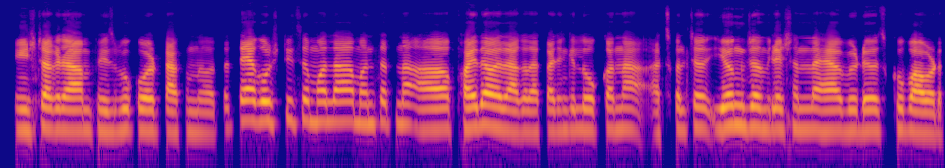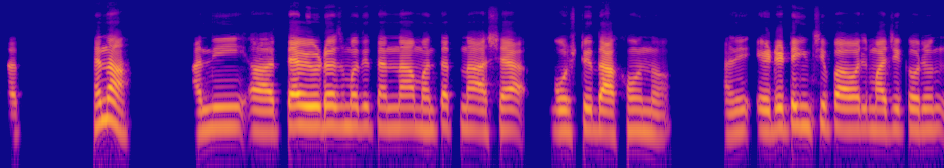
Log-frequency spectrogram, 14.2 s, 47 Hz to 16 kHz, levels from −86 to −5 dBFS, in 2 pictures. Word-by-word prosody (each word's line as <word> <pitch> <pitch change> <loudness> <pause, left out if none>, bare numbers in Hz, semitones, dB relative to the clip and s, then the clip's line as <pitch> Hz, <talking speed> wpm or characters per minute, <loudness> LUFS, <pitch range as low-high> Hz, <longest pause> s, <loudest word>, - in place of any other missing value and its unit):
Instagram, 180 0 +3
Facebookवर 175 +1 -2
टाकणं. 165 -1 -2
तर 190 - -12
त्या 245 0 +5
गोष्टीचं 240 +1 -2
मला 235 0 +1
म्हणतात 220 +1 -5
ना, 215 0 -2 0.3
अ, - - +2
फायदा 195 +2 +5
व्हायला 190 -3 +5
लागला 170 0 0
कारण 175 0 -3
की 180 0 -8
लोकांना, 185 +1 -2
आजकालच्या 190 +3 -4 0.2
यंग 205 0 +2
जनरेशनला 185 -1 -1
ह्या 175 0 +3
व्हिडिओस 175 0 -2
खूप 180 -1 -3
आवडतात, 160 -2 +1 0.6
आहे - - +3
ना - - +6 0.6
आणि 190 +4 -3 0.2
अ, 175 -1 +2
त्या 205 - +8
व्हिडिओजमध्ये 200 0 +2
त्यांना 195 0 0
म्हणतात 185 +1 -4
ना, 185 -2 0
अशा 180 +1 0 0.3
गोष्टी 175 +2 -2
दाखवणं 165 -1 +1 0.4
आणि 165 +2 -7
एडिटिंगची 190 +3 0
पॉवर 185 -2 +1
माझी 180 +1 -1
करून 185 0 -4
185 Hz, 170 wpm, -24 LUFS, 175-200 Hz, 0.6 s, त्या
